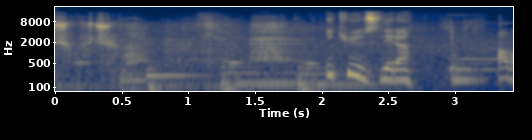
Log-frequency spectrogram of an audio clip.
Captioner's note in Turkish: Nefes sesi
